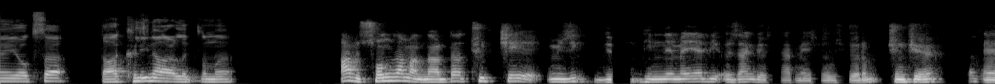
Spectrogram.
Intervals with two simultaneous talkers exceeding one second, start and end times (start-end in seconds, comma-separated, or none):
none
